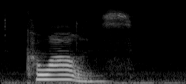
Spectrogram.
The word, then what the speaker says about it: koalas: The sound before the plural S is a vowel sound, the schwa sound, so the plural S here sounds like a Z. Koalas.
